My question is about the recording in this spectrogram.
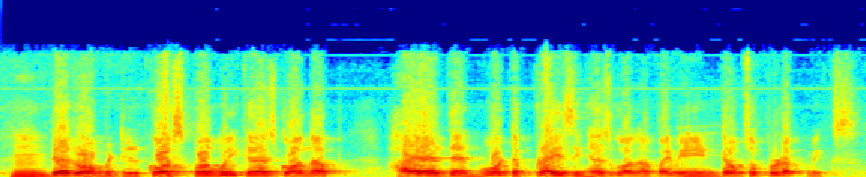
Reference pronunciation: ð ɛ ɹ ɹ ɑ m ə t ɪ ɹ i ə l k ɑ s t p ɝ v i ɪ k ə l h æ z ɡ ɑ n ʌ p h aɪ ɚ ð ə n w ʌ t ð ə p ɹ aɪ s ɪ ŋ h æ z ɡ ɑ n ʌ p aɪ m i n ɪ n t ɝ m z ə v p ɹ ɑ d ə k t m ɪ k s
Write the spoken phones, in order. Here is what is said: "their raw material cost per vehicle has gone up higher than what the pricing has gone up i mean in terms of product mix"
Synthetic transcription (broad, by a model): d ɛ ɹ ɹ ɑ m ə t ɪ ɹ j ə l k ɑ s t p ɝ v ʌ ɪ k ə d h æ z ɡ ɑ n ʌ p h aɪ ɚ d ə n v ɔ t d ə p ɹ aɪ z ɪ ŋ h æ z ɡ ɑ n ʌ p aɪ m i n ɪ n t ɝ m s ə v p ɹ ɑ d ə k t m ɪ k s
